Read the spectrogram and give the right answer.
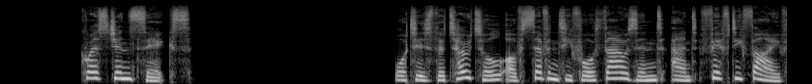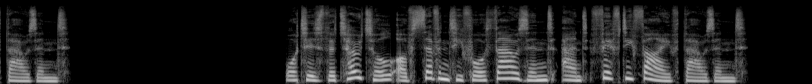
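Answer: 129,000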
